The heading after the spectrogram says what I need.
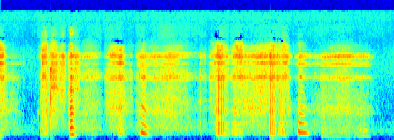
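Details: Irregular snorting, whistling and wheezy breath noises from a sleeping dog; noisy snoring.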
